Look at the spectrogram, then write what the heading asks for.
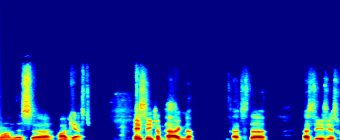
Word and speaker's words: JC Campagna: your everyone's last name on this uh podcast JY cagna that's the that's the easiest way Campagna cagna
